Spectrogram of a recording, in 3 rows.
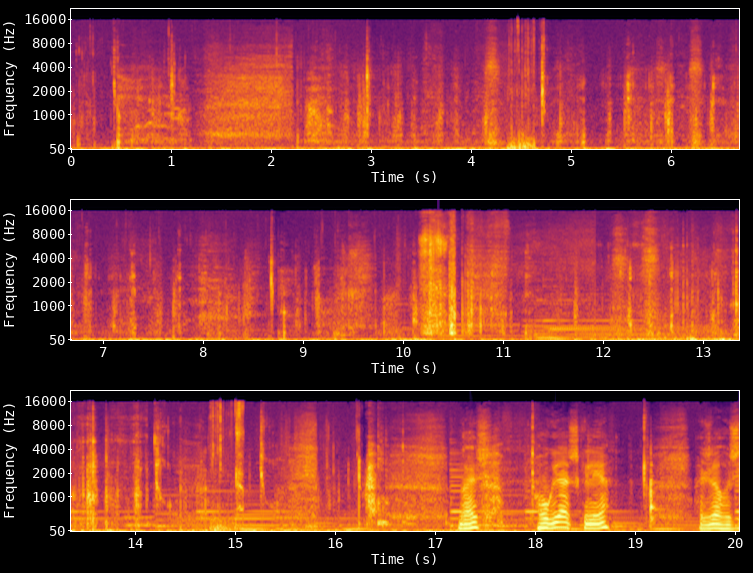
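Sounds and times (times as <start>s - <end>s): chewing crispy food: 0.0s - 17.2s
background music: 10.5s - 20.0s.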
